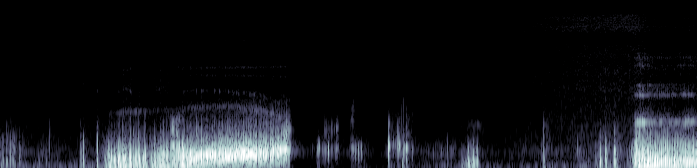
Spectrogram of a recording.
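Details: Stomach growling (borborygmi): low gurgling rumbles with scattered pops and clicks from the belly.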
